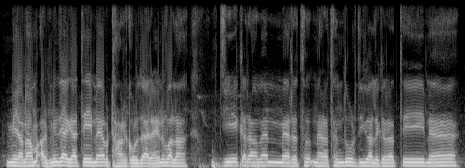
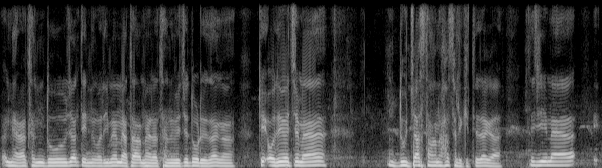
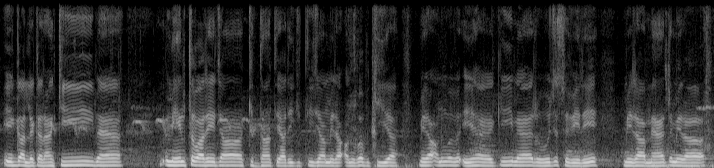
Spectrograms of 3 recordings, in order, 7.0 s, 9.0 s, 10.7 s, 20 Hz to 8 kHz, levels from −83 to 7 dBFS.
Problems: constant background noise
